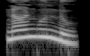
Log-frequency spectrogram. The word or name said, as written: ನಾಣ್ಗುಂದು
